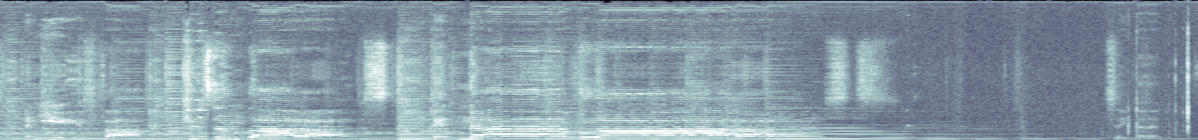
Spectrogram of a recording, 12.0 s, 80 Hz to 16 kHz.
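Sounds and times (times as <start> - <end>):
acoustic guitar chord ringing: 0.0 - 11.9.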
